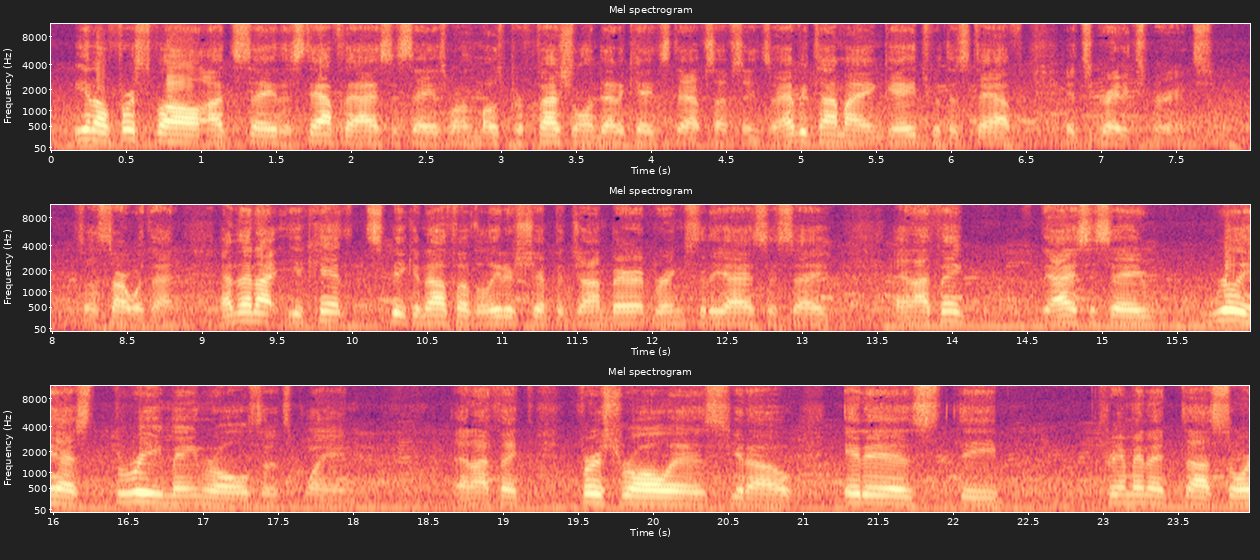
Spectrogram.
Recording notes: In this exclusive interview from the trade show floor at ISSA Show North America.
